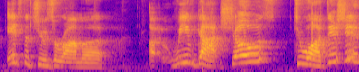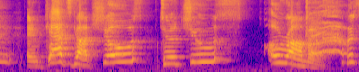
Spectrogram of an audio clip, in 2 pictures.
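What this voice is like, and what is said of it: Yelling, loud energetic delivery. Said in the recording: “I'm yelling.”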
